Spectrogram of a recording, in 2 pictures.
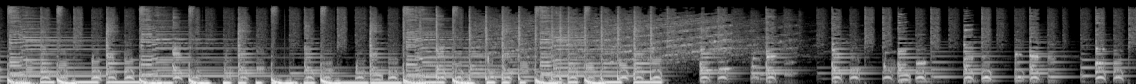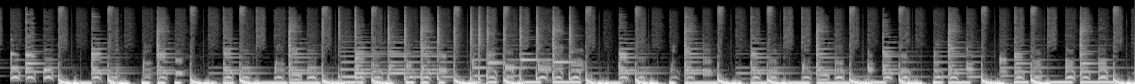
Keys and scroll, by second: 3.0 space, 3.7 b, 6.2 space, 7.7 space, 10.8 Tab, 17.6 space, 21.9 space.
